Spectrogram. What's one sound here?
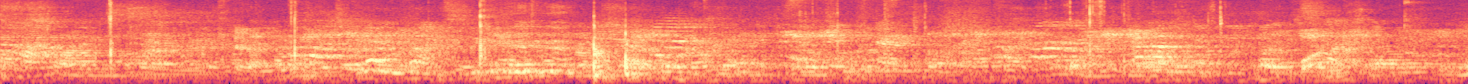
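People chatter in a large echoing hall.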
